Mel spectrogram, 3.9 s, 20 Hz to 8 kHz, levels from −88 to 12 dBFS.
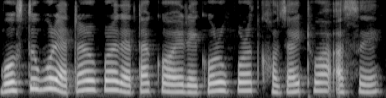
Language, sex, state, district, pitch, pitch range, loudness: Assamese, female, Assam, Kamrup Metropolitan, 250 Hz, 220-260 Hz, -17 LUFS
